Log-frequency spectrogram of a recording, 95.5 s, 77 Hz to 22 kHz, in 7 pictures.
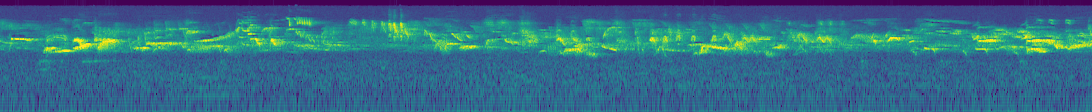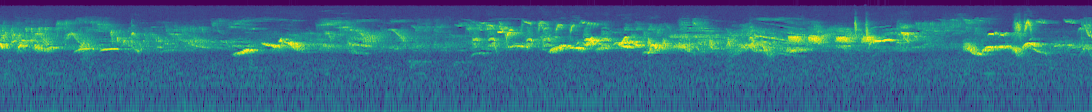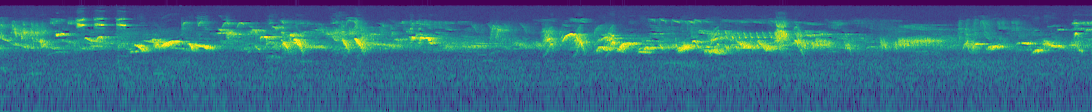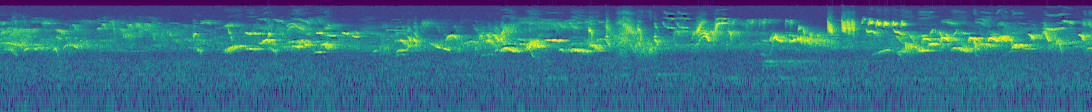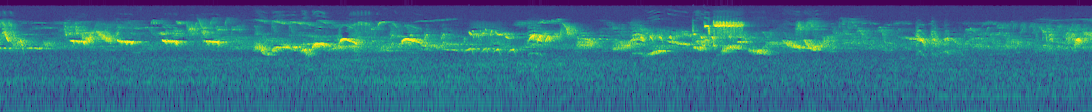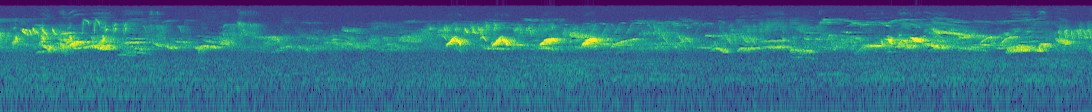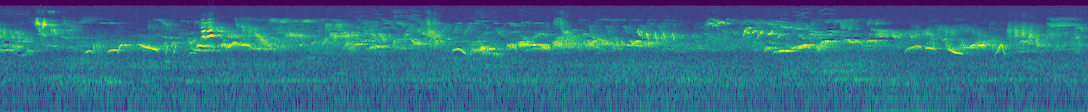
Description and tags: Dawn birdsong May 14th 2018 2
Dawn birdsong recorded mid side. No traffic and no planes.
soundscape, field-recording, ambient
